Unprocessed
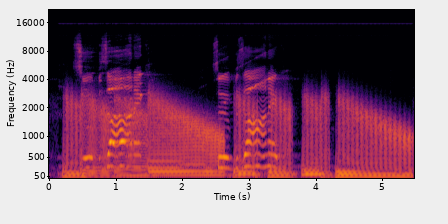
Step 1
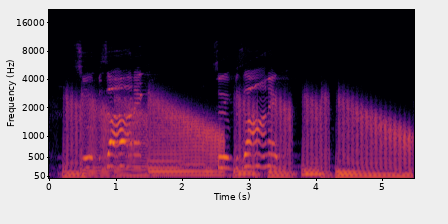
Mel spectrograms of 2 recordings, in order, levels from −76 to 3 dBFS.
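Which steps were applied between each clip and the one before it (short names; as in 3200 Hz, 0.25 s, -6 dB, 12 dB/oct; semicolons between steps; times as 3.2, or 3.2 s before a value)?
high shelf 5100 Hz -11 dB; gain -6.5 dB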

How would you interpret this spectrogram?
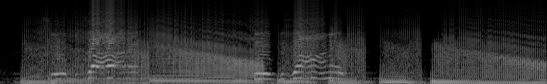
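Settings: switching dead time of 0.22 ms; gain -5 dB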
